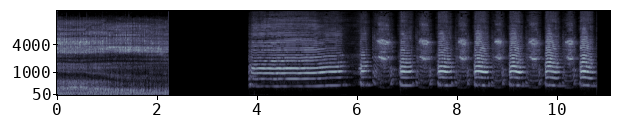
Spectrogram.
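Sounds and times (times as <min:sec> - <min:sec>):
donkey braying: 0:03.9 - 0:10.8.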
